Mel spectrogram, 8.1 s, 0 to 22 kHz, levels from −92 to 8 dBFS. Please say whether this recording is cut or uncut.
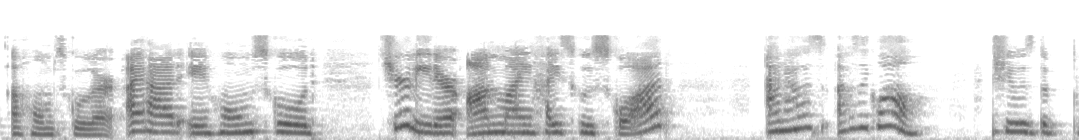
cut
